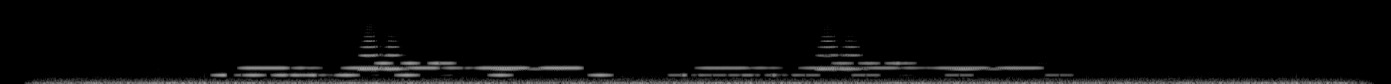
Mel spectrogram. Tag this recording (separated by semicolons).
beeps; drone; future; sci-fi; cockpit; space; beeping; spaceship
